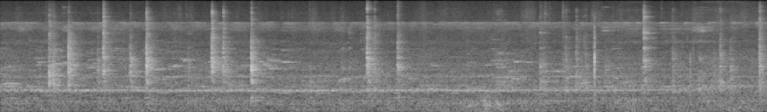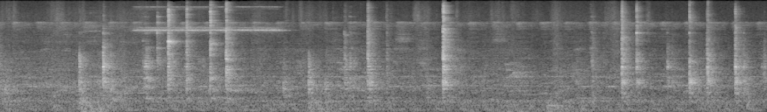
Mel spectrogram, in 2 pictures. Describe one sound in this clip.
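Metal parts click and clank sharply.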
